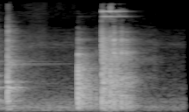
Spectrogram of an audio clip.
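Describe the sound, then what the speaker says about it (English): Two or three sharp metallic strikes of a hammer knocking a bearing out of a bicycle part, the first lighter and then two heavy close blows about a quarter second apart, each ringing briefly. "I'm just going to hammer it out, and the bearing will just fly right out"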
